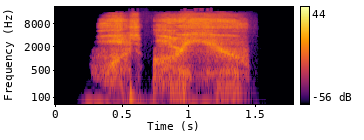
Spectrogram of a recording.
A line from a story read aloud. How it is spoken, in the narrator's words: Lux hissed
